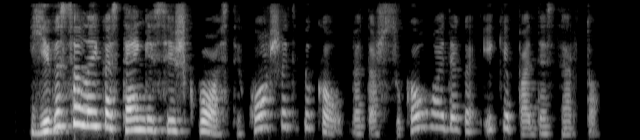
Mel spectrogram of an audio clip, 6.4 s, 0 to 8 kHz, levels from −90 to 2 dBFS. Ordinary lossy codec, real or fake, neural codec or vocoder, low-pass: MP3, 64 kbps; real; none; 7.2 kHz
